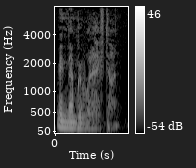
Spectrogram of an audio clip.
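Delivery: whisper-close plea to God; king begging the Lord softly, quiet plea; quiet prayer. Acted. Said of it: "prayed to the Lord, saying".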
